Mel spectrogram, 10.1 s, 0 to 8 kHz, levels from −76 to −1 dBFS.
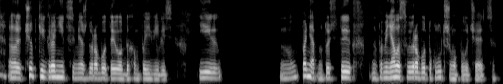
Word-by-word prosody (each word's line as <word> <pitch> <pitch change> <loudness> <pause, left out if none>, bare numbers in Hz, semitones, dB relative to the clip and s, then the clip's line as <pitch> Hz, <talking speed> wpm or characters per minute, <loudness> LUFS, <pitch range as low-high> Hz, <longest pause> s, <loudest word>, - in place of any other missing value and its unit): э, 155 -2 +1
чёткие 195 +3 +1
границы 170 -2 +3
между 145 0 -4
работой 145 0 0
и - - +4
отдыхом 130 -1 -2
появились 125 -2 -5 0.5
и 155 -2 0 1.2
Ну, 150 +5 -8
понятно, 180 -9 +2
то 150 - -4
есть 140 -2 -6
ты, 165 -2 +5 0.4
м, 140 -2 -8
поменяла 155 +4 +5
свою 160 0 +1
работу 150 -1 +1
к - - -20
лучшему, 155 -6 -3
получается. 120 - -6
145 Hz, 125 wpm, -24 LUFS, 135-160 Hz, 1.2 s, ты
